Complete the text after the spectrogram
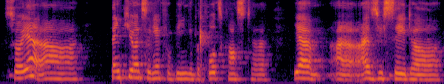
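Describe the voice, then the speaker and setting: A woman from Egypt, a guest researcher, talking about herself in a casual interview with many pauses and fillers. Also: medium pitch, steady tone, a bit bright, slight background noise. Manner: hesitant, many fillers and restarts.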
